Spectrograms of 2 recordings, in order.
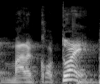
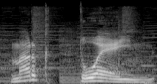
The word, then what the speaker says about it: Mark Twain: Clemens, más conocido universalmente por su seudónimo de Marco Twain y después agregaba la pronunciación con la que cada lector debía leer ese apellido. Mark Twain, así con E antes de la letra I.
